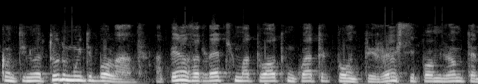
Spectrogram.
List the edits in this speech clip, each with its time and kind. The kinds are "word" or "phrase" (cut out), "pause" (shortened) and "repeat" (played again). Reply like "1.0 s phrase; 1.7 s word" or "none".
1.5 s pause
